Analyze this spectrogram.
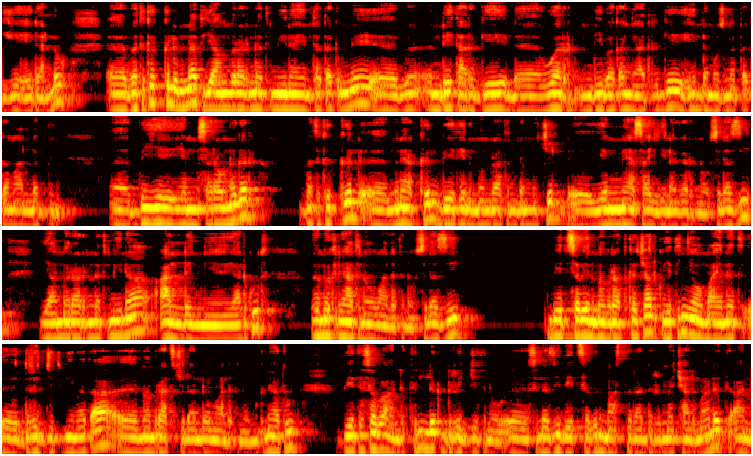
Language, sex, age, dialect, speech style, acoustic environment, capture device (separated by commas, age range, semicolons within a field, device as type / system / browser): Amharic, male, 35-44, Ethiopia - Addis Ababa, excited, silence, mobile / Linux / Chrome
